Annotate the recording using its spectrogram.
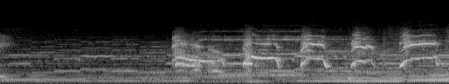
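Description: Background music with a held low note; from about halfway through, a run of short, high whimpering yelps.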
